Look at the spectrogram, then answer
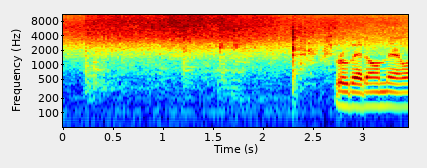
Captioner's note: sizzling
